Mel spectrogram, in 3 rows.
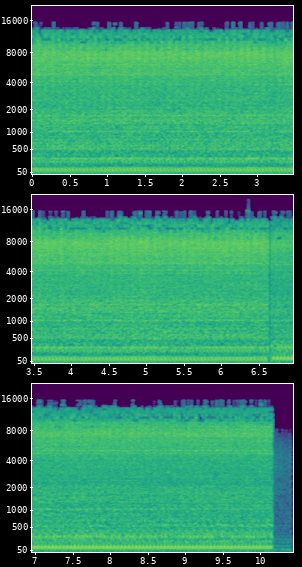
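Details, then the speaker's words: BMW R1100/R1150 boxer twin at idle during throttle body synchronisation with a Twin Max, idle adjusted up: smooth, even idle that steps up slightly and holds steady without hunting; balanced, healthy idle. "I also will adjust the to get the idle up to the 1,00 plus 150."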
